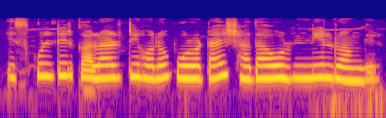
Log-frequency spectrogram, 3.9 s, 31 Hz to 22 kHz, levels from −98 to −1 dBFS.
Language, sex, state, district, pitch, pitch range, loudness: Bengali, female, West Bengal, Alipurduar, 290 Hz, 285-305 Hz, -11 LUFS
